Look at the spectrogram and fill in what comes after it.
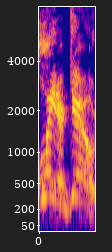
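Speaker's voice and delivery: brief, sweet, high-pitched. Signing off the episode imitating Eddie Sparks. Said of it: "I think that's how he would say that".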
